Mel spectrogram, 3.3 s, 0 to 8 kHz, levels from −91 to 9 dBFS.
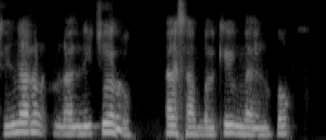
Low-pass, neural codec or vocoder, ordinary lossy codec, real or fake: none; codec, 16 kHz, 1 kbps, FreqCodec, smaller model; none; fake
